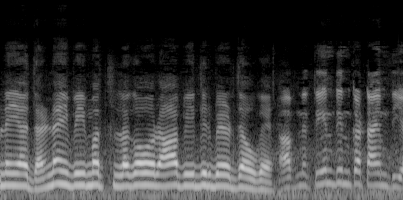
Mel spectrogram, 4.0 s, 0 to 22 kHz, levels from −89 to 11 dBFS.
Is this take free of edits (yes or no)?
yes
